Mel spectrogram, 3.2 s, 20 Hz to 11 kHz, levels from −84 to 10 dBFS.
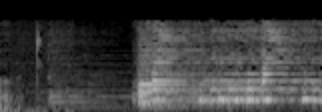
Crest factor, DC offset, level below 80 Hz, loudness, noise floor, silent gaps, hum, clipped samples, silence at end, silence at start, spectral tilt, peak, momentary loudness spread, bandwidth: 18 dB; under 0.1%; -60 dBFS; -26 LUFS; -54 dBFS; none; none; under 0.1%; 0 s; 0 s; -4.5 dB/octave; -10 dBFS; 20 LU; 6.6 kHz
